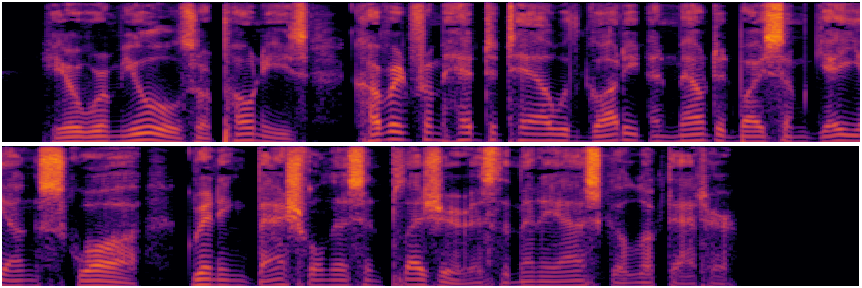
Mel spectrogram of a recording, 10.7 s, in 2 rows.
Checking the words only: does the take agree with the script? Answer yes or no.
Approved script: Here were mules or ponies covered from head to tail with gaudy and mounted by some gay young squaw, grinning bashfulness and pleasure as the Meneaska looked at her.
yes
